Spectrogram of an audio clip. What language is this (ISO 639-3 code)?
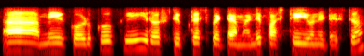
tel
